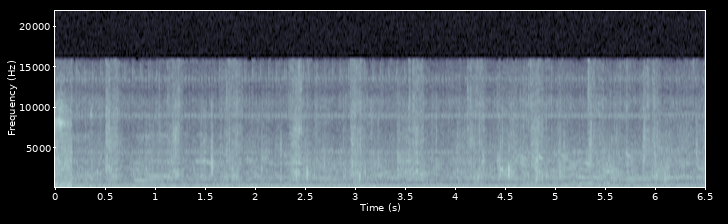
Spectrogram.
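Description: Outdoor ambience: indistinct background voices over a steady low rumble, with a few faint ticks.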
